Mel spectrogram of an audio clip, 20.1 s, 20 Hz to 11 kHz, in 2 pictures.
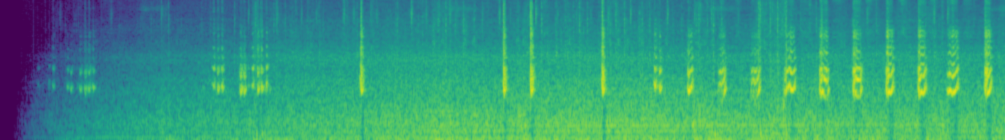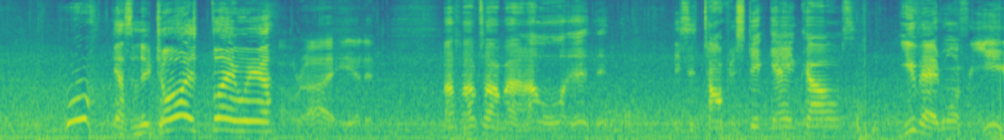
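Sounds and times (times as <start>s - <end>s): vehicle cab road rumble: 0.2s - 20.0s
turkey call clucks and yelps: 0.5s - 1.0s, 2.2s - 2.7s, 6.6s - 10.0s.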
